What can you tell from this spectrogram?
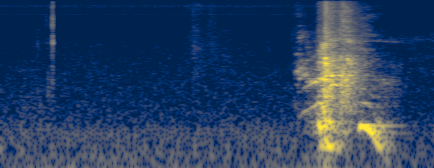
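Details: Man with pollen hay fever, just back from outside, sneezing for about half an hour: quiet room, then one sharp explosive sneeze with a voiced tail.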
